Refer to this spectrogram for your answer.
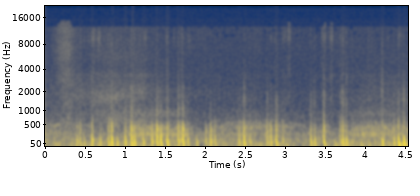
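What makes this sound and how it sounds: A small, thin, toast-shaped solid cork coaster, held edge-on, is tapped and scratched with long fingernails. The result is a quick run of soft, dull, low taps that die away almost at once, with faint scratchy texture between them. The sound is quiet overall and heavy in the low end.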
